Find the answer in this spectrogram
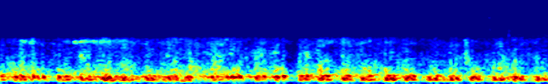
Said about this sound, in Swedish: Jag ska se, nu gasar han på lite här, Häggen, under. Bara det inte är något trassel med bilen en av Sveriges mest aggressiva tomgångar är det här.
